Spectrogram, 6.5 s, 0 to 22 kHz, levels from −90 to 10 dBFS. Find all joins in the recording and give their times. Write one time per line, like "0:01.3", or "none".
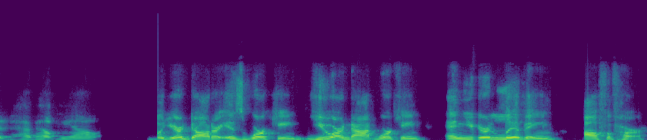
0:01.6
